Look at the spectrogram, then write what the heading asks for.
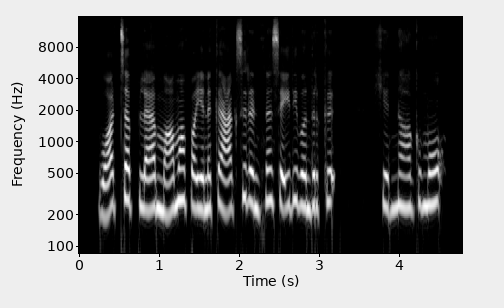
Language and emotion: Tamil, fearful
